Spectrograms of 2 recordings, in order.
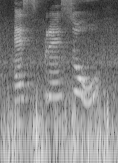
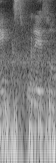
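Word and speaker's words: espresso: Okay, you must all know that what is एस्प्रेसो, बट उसका pronunciation आप एक्सप्रेसो करते हो, तो वो एक्सप्रेसो नहीं है, एस्प्रेसो है.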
